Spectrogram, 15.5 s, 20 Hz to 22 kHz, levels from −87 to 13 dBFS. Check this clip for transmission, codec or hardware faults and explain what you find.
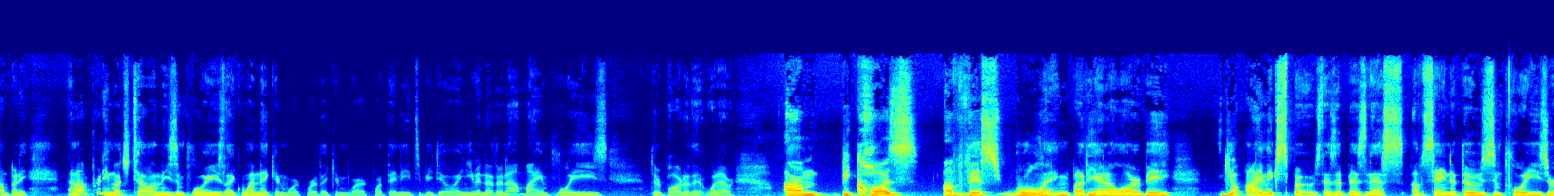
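One system fault is audible, an automatic gain rising episode, alongside changes that come from the recording itself.

From 2.72 to 6.05 s, between "employees like when they" and "they're part of it", automatic gain rising follows a roughly 15 dB input drop as the talker moves back slightly earlier. The control slowly adds about 7 dB, so voice and room noise swell together. A talker returning would lift only the voice.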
